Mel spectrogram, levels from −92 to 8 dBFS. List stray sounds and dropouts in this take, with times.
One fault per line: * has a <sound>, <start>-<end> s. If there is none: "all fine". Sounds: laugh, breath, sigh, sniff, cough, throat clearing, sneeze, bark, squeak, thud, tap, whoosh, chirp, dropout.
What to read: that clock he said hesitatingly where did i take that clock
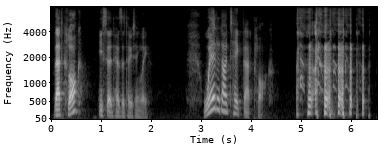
* has a laugh, 4.9-6.4 s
